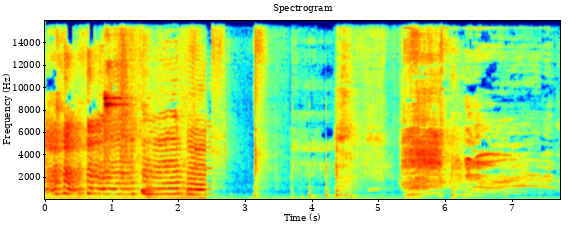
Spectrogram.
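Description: Brief rhythmic wailing cry, then quiet and small sounds, then a softer whimpering vocalization; ordinary infant crying.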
